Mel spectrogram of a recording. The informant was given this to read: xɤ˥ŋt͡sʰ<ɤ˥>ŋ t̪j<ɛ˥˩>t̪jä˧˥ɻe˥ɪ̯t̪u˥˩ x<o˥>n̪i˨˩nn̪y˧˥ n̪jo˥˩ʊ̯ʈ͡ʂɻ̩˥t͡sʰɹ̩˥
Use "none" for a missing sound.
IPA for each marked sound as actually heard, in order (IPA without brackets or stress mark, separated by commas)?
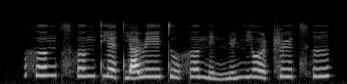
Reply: ɤ˥, ɛ˥˩, ɤ˥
